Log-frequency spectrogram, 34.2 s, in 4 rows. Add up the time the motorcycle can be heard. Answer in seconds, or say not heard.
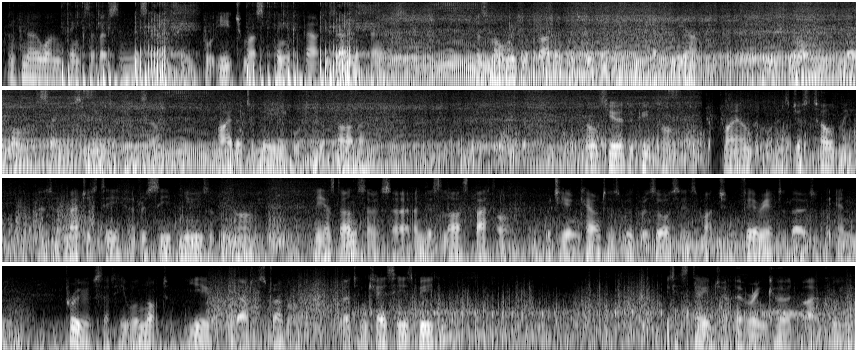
34 s.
